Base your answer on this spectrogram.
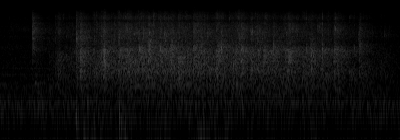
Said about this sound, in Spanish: Un aplauso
